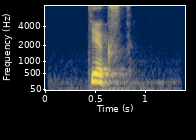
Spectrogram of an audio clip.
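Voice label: "текст", Komi, female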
